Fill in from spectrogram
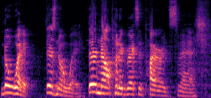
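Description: A hyped-up young woman giving a live reaction to a game trailer, exclaiming excitedly and swearing freely. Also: on the low side, moderate pace. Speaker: reaction video creator. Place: small room at home. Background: game trailer music.

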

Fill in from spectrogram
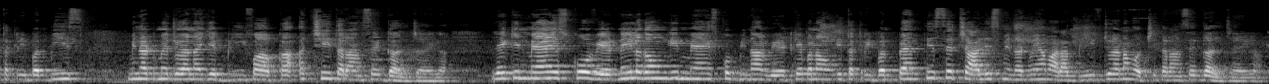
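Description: In casual step-by-step narration, a woman on a home cooking channel chats politely through a recipe and peppers it with blessings. She sounds a little high-pitched. Her phone captures the kitchen's echo along with some faint hiss or hum.

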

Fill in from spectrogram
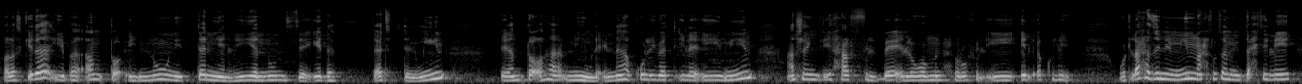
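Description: Egyptian woman teaching, mellow voice. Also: mid-range voice, breathy edge. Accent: Egyptian Arabic. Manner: asks questions and answers them herself, stretching out example words slowly. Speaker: Quran recitation teacher. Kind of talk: tajweed lesson for beginners.

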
